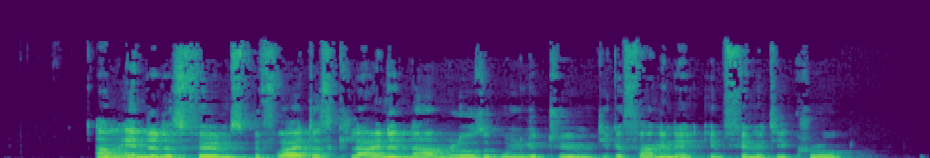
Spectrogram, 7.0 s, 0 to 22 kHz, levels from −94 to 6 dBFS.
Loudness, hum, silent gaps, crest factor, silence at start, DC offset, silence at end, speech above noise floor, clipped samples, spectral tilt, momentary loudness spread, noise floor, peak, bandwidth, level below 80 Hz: -18 LUFS; none; none; 18 dB; 0.7 s; under 0.1%; 0.65 s; 60 dB; under 0.1%; -5 dB/octave; 7 LU; -78 dBFS; -2 dBFS; 16.5 kHz; -58 dBFS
